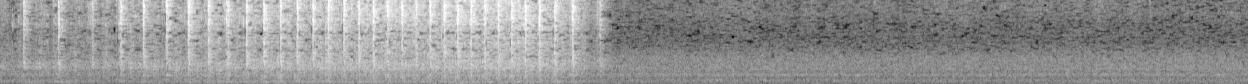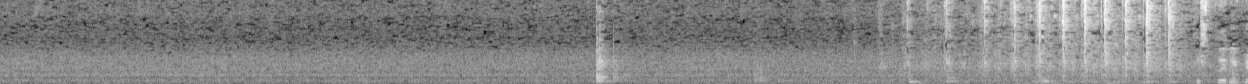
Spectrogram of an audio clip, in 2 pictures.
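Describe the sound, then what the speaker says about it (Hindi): A sewing machine stitches a button-placket blouse in two rapid, rhythmic runs, one at the start and one at the end, with a quiet pause between them. "सीधे कपड़े को रख करके हम सिलाई लगाएंगे।"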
